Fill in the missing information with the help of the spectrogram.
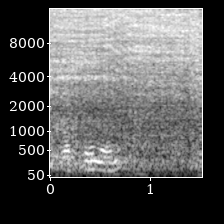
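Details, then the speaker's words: Steady loud hiss of steam from the spray gun of a 9 kg desktop dental/jewelry steam cleaner (2L at 5 bar or 4L at 6 bar) once pressure is ready, with a faint voice in the background. "okay now because the pressure is reached far far so it turned to the yellow line and the steam is ready we can use the spray gun to spray the steam out"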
